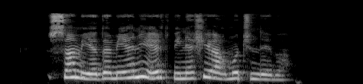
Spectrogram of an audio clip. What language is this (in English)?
Georgian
